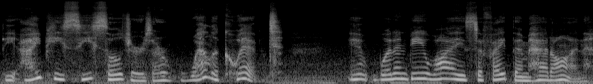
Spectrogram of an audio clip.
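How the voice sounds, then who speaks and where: An actress playing a calm, sensible adviser in a video game, speaking politely and with composure. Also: female voice, on the high side, a little slow, a little hiss or hum. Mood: composed. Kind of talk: scripted video game dialogue.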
